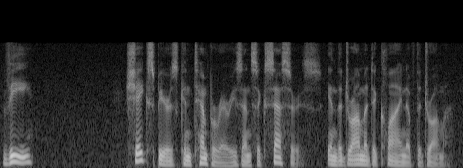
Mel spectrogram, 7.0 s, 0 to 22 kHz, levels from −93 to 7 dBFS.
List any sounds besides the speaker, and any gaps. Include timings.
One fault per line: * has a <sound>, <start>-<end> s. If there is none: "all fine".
all fine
